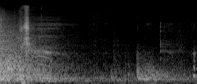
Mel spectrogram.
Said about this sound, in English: I didn't tell you to shut your desk, did I?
